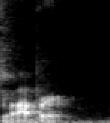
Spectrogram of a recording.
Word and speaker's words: Robert: So for those that don't know, Luis Robert is, and his name is Robert, not Robert. People like to pronounce it Robert. It's Robert.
